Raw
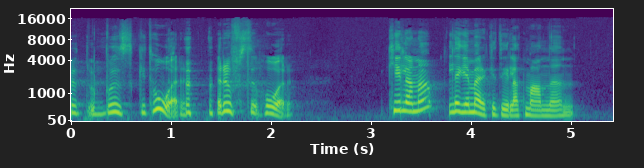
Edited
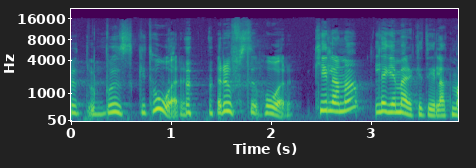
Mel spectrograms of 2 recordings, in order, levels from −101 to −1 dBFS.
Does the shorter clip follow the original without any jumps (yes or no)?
no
